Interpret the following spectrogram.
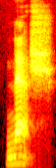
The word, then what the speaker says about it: gnash: When we have a G and it's before an N, the G sound is normally not pronounced. Some common examples are design, sign, foreign, Nash, campaign.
